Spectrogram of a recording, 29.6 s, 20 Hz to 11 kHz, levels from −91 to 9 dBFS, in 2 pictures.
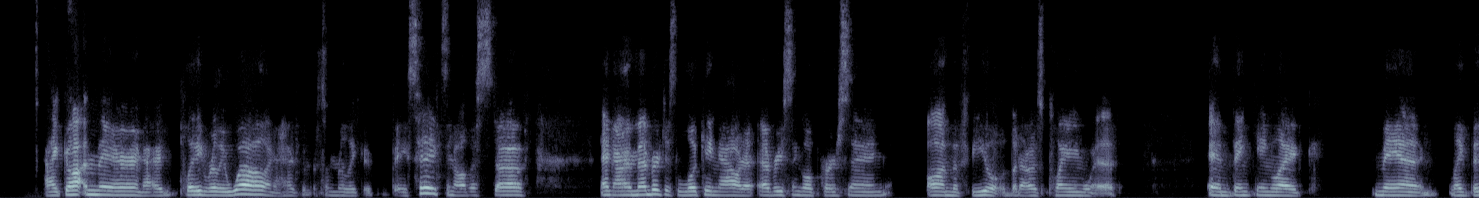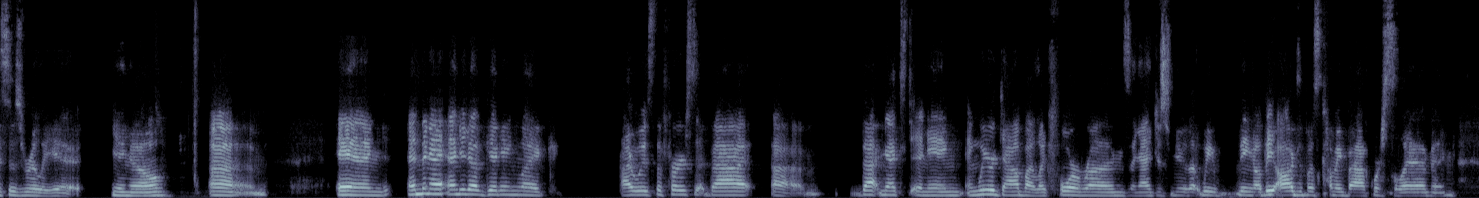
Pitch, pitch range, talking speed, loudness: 205 Hz, 190-230 Hz, 190 wpm, -27 LUFS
